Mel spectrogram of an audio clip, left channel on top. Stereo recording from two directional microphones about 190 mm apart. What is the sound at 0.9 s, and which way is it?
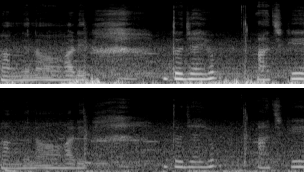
Speech, 25° left (ahead or behind).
